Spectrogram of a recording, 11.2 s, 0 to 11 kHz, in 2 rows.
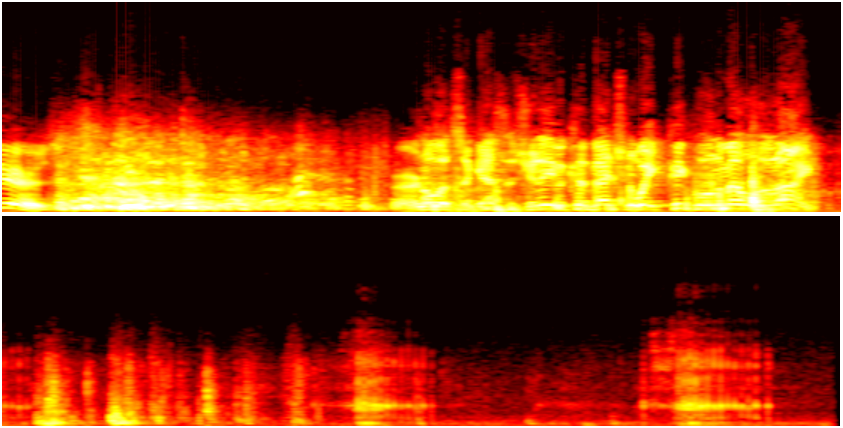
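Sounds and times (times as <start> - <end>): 
speech: 0.0 - 1.9, 2.7 - 5.6
laughter: 0.4 - 3.9
soft shuffling sounds: 2.0 - 7.9
man snoring loudly: 7.9 - 8.6, 9.9 - 10.8.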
